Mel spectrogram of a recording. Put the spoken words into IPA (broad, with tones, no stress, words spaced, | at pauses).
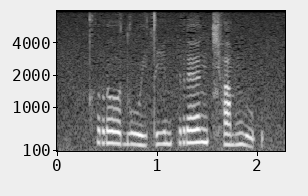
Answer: kʰrɤː˧duː˨˩jtiː˧n prɛː˥˩ŋt͡ɕʰa˦˥mŋu˨˩ʔ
